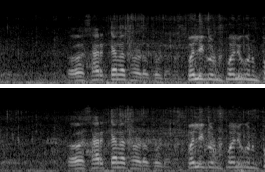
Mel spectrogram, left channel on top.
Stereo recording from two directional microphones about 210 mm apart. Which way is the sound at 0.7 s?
50° right (ahead or behind).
